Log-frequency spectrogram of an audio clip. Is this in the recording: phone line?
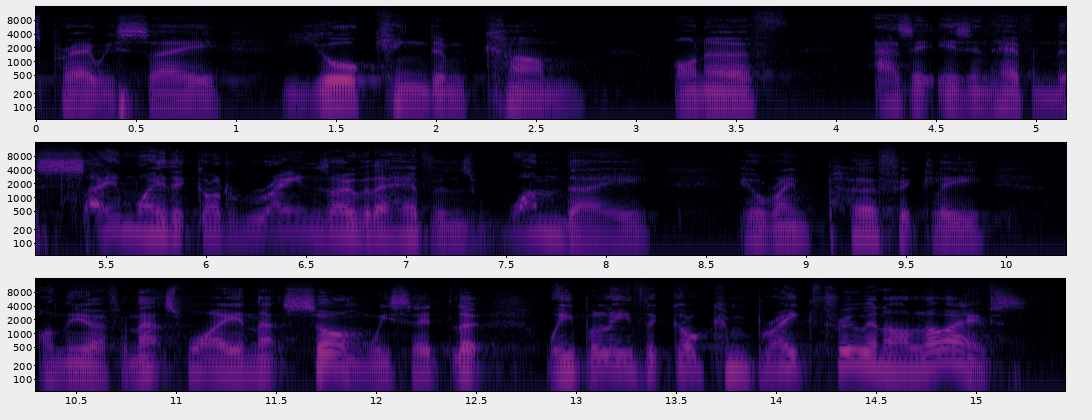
no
